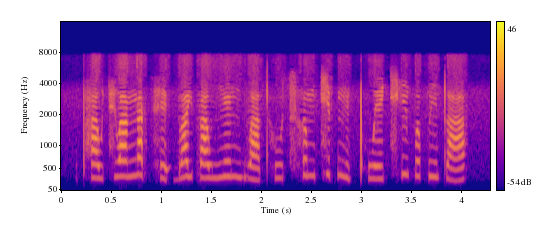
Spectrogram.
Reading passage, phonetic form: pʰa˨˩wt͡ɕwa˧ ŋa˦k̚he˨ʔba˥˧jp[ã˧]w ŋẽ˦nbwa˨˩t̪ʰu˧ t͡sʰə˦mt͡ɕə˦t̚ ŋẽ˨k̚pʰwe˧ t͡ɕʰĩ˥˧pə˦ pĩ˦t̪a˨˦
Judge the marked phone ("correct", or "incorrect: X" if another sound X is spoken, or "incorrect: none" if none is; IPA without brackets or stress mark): incorrect: a˧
